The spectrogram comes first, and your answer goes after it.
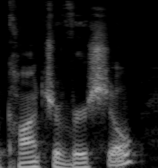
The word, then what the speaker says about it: controversial: about the word controversial I heard some people pronounce it as an S sound and others with a zed thanks for you thanks Bob you are amazing so controversial I do like the sh cont versial that's how I say it um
